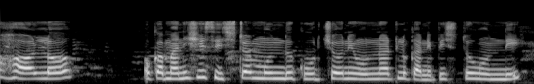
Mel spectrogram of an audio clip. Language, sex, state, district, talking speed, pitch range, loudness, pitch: Telugu, female, Telangana, Mahabubabad, 100 wpm, 250-295 Hz, -15 LUFS, 270 Hz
